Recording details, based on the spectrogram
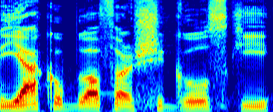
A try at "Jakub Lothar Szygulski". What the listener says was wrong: Why did you use NA accent when you said my Polish? Well, you're Polish and it's my surname.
